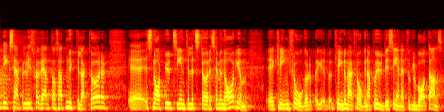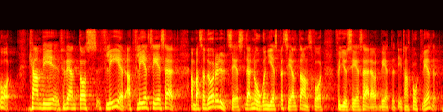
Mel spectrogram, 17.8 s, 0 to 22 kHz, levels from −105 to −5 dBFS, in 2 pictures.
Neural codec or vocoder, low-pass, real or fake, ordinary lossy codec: none; 7.2 kHz; real; none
